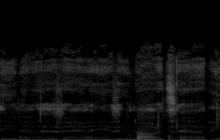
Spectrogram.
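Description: Quiet, muttered speech close to a microphone, much softer than the surrounding talk.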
